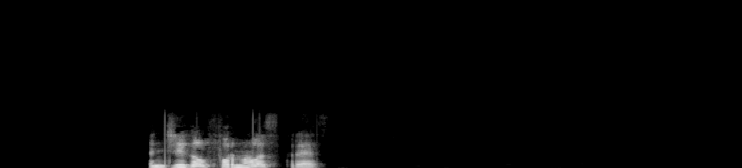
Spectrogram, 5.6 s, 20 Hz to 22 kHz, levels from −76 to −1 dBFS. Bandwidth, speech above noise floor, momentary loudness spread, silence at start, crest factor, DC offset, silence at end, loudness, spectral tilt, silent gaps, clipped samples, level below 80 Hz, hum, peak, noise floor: 7.2 kHz; over 73 dB; 7 LU; 1.1 s; 22 dB; under 0.1%; 3.2 s; -18 LUFS; -7 dB/octave; none; under 0.1%; -60 dBFS; none; -2 dBFS; under -90 dBFS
